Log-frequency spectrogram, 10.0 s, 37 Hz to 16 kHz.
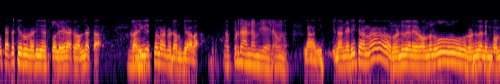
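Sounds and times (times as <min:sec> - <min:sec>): man speaking over phone line: 0:00.0 - 0:04.6, 0:06.1 - 0:10.0.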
